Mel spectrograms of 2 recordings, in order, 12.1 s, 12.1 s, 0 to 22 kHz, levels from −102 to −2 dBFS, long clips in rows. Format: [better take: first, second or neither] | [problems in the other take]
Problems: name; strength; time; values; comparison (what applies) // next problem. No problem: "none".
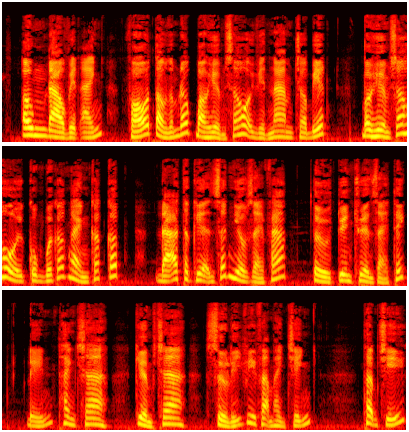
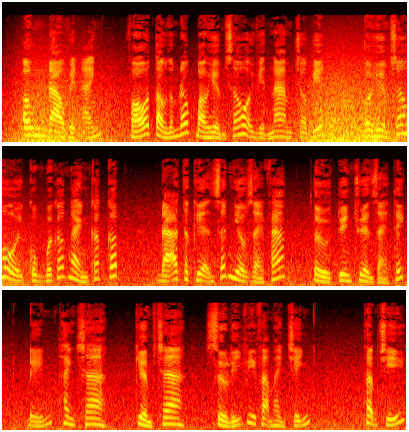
first | wind noise on the microphone; heavy; 10 dB below the speech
